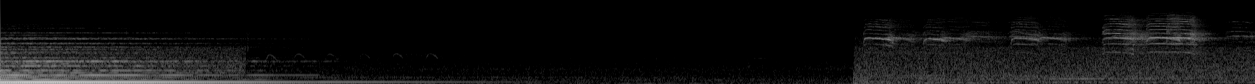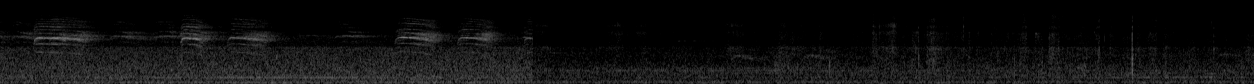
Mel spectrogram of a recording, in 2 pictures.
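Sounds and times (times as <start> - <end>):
birds calling: 8.6 - 17.9.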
